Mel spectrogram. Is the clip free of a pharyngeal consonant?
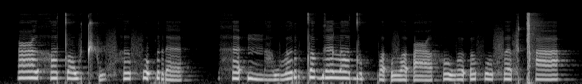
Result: no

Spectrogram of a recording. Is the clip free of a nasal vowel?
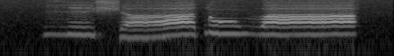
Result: no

